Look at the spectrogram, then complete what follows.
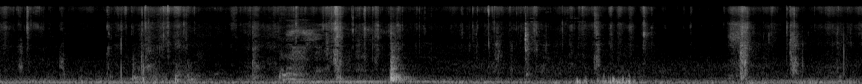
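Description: Rustling and scattered clicks as dogs move about in dry straw right up against the phone, with dog fur brushing over the microphone.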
